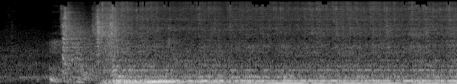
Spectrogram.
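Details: 1969 Pontiac Firebird in for a fuel vacuum issue, with a roughly 25-year-old fuel pump and after sitting a while: cranks briefly, catches cleanly and settles into a steady, even run with a smooth rev, no knocks or misses.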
